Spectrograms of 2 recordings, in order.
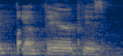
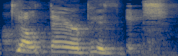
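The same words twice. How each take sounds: First: Muttered version. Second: Mock outburst. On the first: Retold or imitated. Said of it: "but I did say". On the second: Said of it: "I didn't say bitch".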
